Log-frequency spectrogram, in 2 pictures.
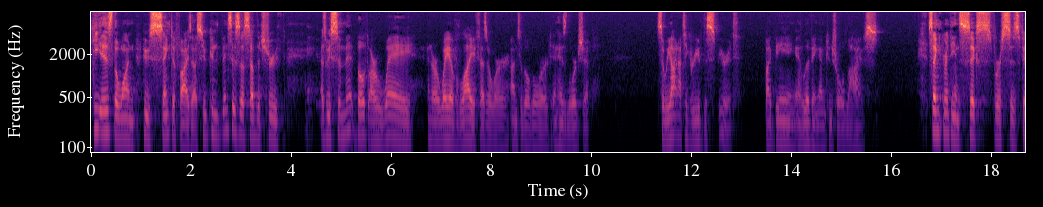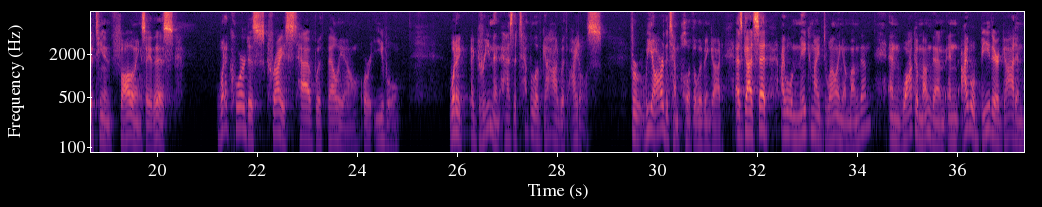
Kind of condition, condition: setting, large echoing room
